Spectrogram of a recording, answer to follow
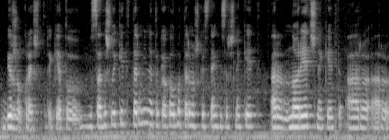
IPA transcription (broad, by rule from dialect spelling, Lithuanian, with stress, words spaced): ˈbʲiːrʒʊ ˈkrɐʃʲtʲ rʲɛɪˈkʲeːtʊ ʋʲɪˈsɐt ɪʃlˠɐɪˈkʲiːtʲ tɐrʲˈmʲiːnʲeː ˈtoːkʲoː ˈkɐlˠboː ˈtɐrʲmʲɪʃkɜ ˈsʲtʲɛŋktʲɪs ʃʲnʲɛˈkʲeːtʲ ˈɐr noːˈrʲeːtʲ ʃʲnʲɛˈkʲeːtʲ ˈɐr ˈɐr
